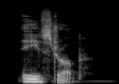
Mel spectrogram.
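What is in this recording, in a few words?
"eavesdrop", Australian English; pronunciation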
